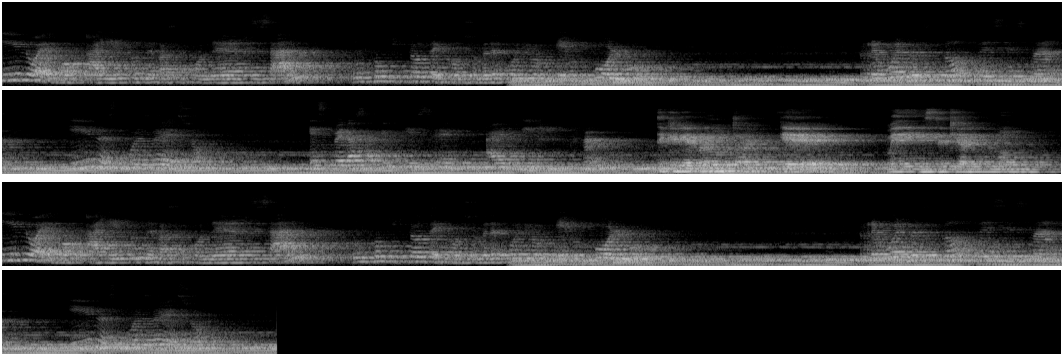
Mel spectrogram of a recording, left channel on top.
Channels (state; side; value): drops out; right; at 13.4 s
